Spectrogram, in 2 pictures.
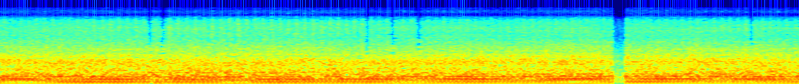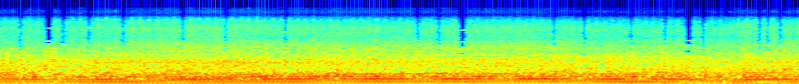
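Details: Free, previously derelict Craftsman riding mower, function check after electrical and safety-switch repairs with spindles checked not bent: steady engine drone with a smooth deck hum, no bearing whine or grinding. Deck fairly quiet, bearings not noisy, runs normally.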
